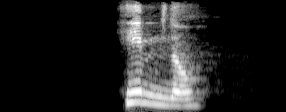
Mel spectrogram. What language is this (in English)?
Esperanto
